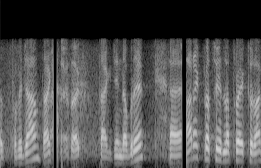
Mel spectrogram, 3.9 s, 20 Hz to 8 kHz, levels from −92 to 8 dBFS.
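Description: Gain pumping runs through the whole recording. The microphone gain is likely set far too high, so a fast limiter or compressor clamps down on every loud syllable and releases in the pauses, swinging the level by about 15 dB. Loud and soft passages are pressed close together into a flattened, squashed sound.

Packet loss on an ADPCM call cuts in twice. Right after "powiedziałem tak", at 0.79 s, about 60 ms of audio drops out, which fits roughly seven lost packets. After "dzień dobry", at 2.72 s, a similar gap of about 70 ms follows. Each loss leaves a hard-edged hole of silence, and the G.726 decoder's adaptive predictor and step size lose track of the sender's. The speech comes back slightly distorted before settling: by about 1.02 s after the first gap and by about 2.82 s after the second.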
